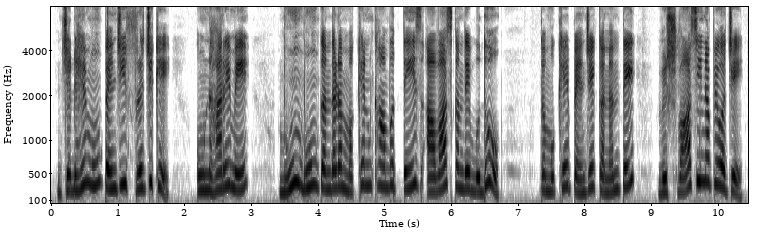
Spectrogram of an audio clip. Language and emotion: Sindhi, surprised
